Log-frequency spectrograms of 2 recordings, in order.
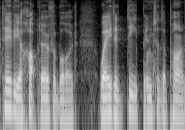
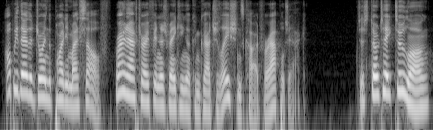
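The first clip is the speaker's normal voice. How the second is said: light character voice; 8 semitones higher than usual. Acted. Spike and Twilight voiced.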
